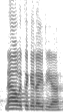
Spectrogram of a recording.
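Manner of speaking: a loud, bright put-on "now it's a good idea"; loud mock enthusiasm; mock enthusiastic agreement. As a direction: ham up the sudden approval.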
